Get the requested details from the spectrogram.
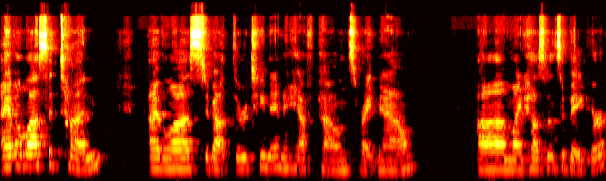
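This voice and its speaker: Her voice somewhat breathy, a woman speaks at a moderate pace with medium pitch and fairly even intonation. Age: 60s. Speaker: health program participant. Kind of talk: testimony. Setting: video livestream.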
